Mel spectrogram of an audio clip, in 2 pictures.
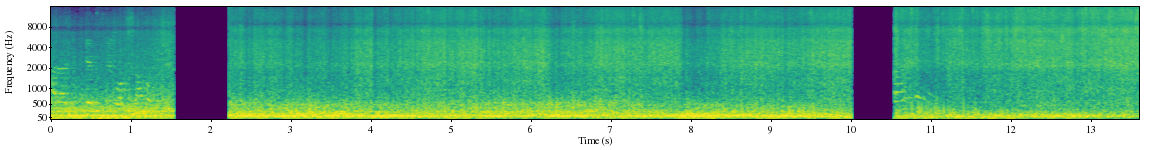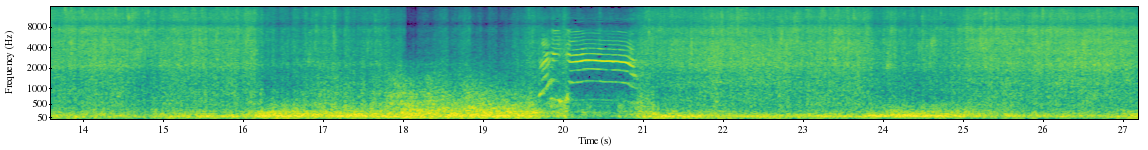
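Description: Heavy rain pours steadily outside with gusty wind, a dense continuous wash that stays loud throughout; a voice talks over it, and a brief sweeping tone rises partway through.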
